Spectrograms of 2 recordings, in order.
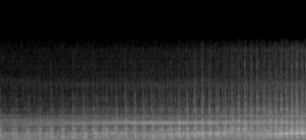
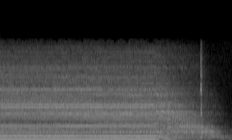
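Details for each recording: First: Central Machine mini CNC mill, stock gear transmission, speed selector high, mic worn at the front: several high whining tones climb as the spindle spins up, hold loud, then fade; noisy gears, before belt pulley conversion. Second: Central Machine CNC mini mill after gear transmission removed for a belt pulley conversion: smooth steady hum with a clean high whine, no gear chatter, even spin-down; spindle now runs quietly.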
